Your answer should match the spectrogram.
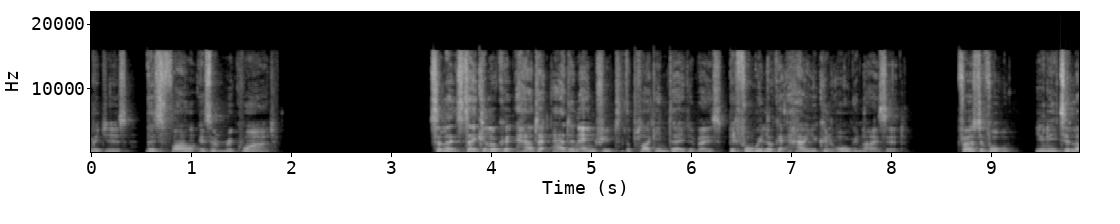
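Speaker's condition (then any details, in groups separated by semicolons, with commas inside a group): No condition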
